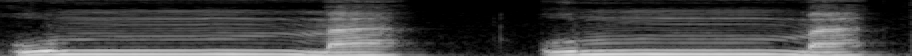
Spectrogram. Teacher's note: sukunlik mim harfidan so'ng yana bitta mim harf kelib qolsa ikkita mimni birlashtirib g'unna bilan o'qiymiz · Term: Idg'om shaffabiya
